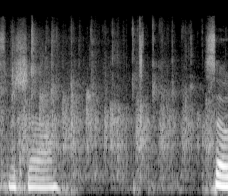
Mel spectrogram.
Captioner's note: clapping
